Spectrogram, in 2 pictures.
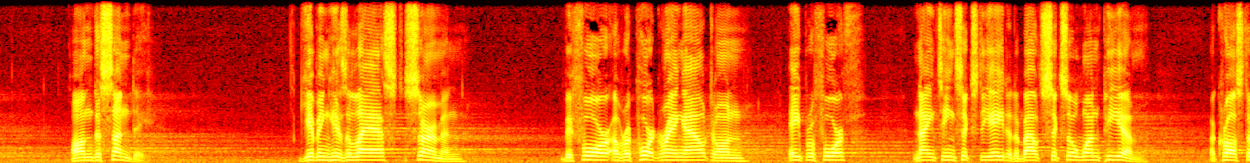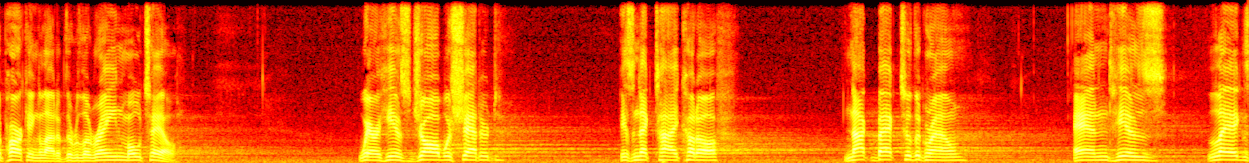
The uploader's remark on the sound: preached at Washington National Cathedral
